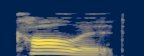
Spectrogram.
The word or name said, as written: khalid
